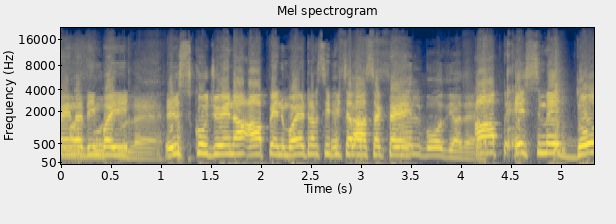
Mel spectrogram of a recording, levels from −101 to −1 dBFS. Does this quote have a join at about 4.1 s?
yes; 1 cut; at 4.1 s

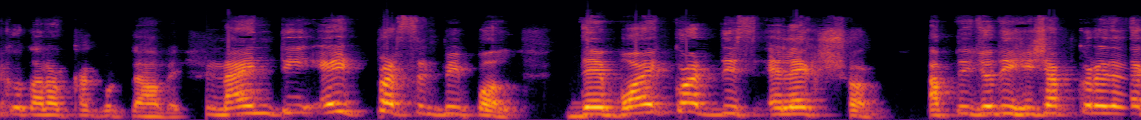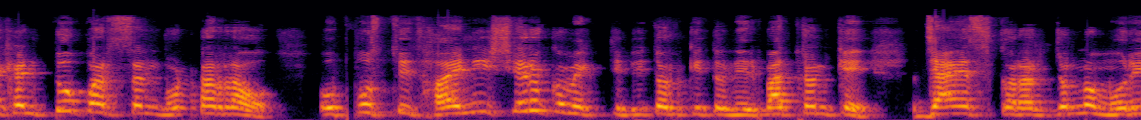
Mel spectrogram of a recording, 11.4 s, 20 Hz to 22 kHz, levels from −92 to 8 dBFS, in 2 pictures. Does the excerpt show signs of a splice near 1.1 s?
yes; 1 cut; at 1.1 s

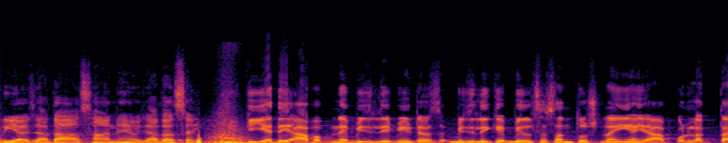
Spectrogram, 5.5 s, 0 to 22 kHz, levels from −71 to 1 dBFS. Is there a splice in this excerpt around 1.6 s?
yes; 1 cut; at 1.6 s

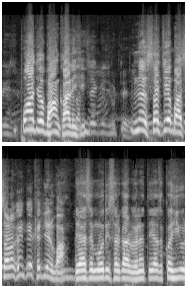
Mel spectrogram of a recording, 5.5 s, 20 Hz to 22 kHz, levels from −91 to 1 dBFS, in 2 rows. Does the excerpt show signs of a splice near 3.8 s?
yes; 1 cut; at 3.8 s

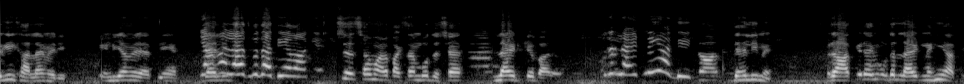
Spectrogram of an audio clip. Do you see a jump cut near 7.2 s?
yes; 3 cuts; at 1.0 s, 3.4 s, 7.2 s

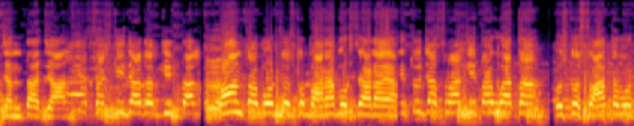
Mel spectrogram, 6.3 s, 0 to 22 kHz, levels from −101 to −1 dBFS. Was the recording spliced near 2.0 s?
yes; 4 cuts; at 0.9 s, 2.0 s, 4.1 s, 5.4 s

